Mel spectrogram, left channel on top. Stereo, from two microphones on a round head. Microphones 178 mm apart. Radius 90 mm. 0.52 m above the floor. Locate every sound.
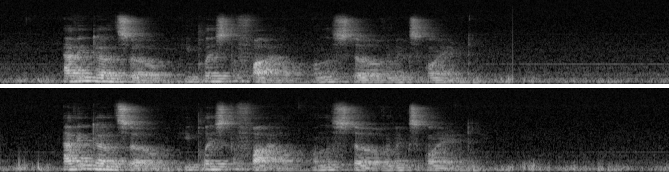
0.6 s a man speaking: 70° right (ahead or behind), 2.5 m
